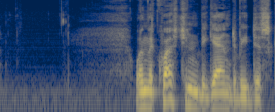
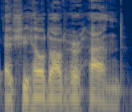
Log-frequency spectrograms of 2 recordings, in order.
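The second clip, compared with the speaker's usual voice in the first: ordinary delivery, nothing marked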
